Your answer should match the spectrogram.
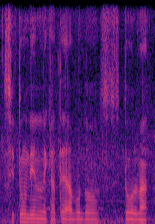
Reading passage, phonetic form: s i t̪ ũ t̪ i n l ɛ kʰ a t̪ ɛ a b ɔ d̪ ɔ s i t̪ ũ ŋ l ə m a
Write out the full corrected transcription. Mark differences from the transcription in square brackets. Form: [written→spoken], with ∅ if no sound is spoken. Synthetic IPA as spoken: s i t̪ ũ [t̪→d̪] i n l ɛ kʰ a t̪ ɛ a b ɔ d̪ ɔ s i t̪ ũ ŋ [l→ɾ] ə [m→n] a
